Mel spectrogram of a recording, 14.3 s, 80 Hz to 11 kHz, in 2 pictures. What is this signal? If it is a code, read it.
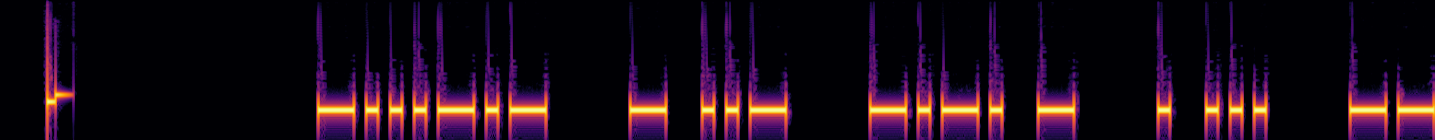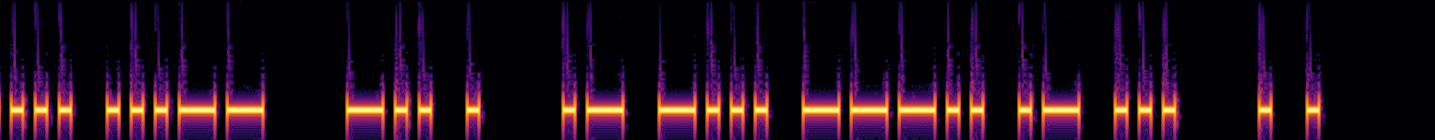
Morse code, heard as a keyed tone, about 20 wpm, 700 Hz. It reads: <BK> TU CT ES 73 DE AB8AS EE
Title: POTA QSO Practice - 20wpm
